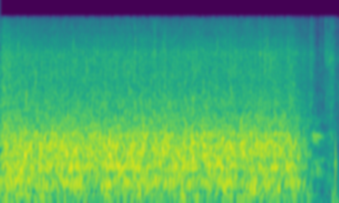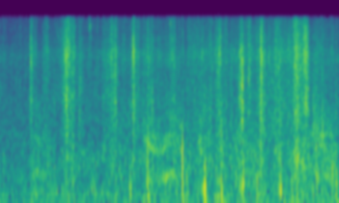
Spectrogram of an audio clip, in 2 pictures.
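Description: A Savage Gulf, Tennessee stream rushes steadily for several seconds, then fades to a quieter trickle broken by scattered footsteps and small knocks nearby.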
